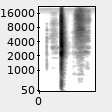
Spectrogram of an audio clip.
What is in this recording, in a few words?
marker close lid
